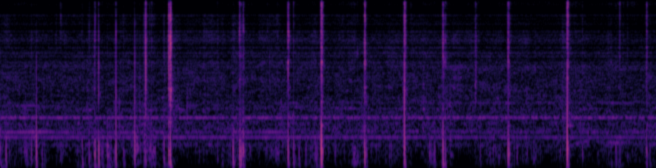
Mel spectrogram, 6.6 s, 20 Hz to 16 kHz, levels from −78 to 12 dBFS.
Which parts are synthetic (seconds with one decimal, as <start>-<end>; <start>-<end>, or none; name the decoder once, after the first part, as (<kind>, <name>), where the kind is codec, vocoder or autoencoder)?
0.0-6.6 (codec, DAC)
